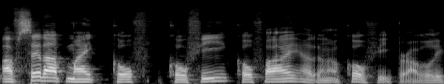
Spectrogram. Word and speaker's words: Ko-fi: f i or it's kofi like technically like they're asking you to pay for coffee literally but uh so i think it should be pronounced as coffee uh but it's ko-fi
